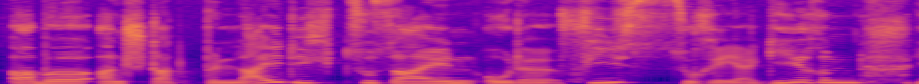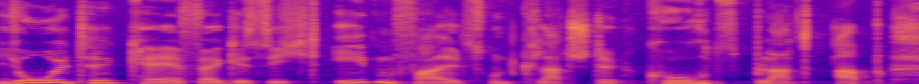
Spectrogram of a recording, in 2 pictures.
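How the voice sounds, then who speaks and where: A man narrating a children's storybook in an expressive, lively manner. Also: mid-range voice. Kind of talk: storybook reading.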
